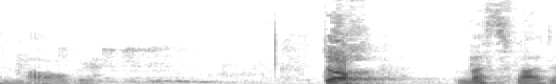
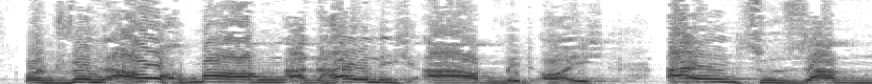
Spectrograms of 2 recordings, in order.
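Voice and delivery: lauter, langsamer, mahnender Baum; strenger Weihnachtsbaum; 5 semitones higher, 6 dB louder than usual. Acted. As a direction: streng zur Ordnung rufen. Baum hält strenge Rede. (mahnende, gewichtige Baumstimme)

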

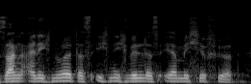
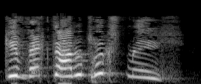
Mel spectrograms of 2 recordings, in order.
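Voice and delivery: very high, loud complaint; high squeal, stretched out at the end; squashed little parcel; 18 dB louder, slower than usual. Acted. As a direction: yell indignantly in a tiny character's voice.

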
